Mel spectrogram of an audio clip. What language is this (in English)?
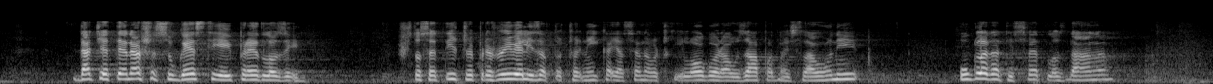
Serbian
